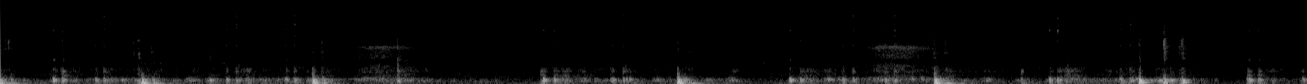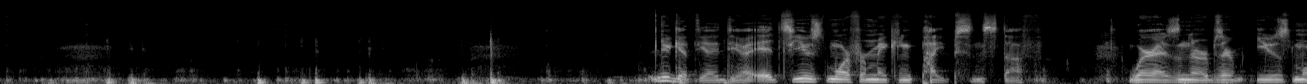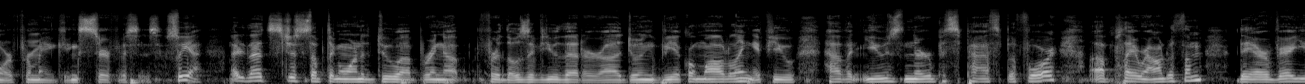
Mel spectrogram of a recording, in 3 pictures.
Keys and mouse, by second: 0.1 g, 1.2-3.2 right drag, 3.2 e, 9.4 e, 11.7 shift+d, 15.7-19.6 shift+right drag, 17.8 g, 19.6-23.2 middle drag, 23.6-33.0 middle drag, 33.2-36.1 shift+middle drag.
